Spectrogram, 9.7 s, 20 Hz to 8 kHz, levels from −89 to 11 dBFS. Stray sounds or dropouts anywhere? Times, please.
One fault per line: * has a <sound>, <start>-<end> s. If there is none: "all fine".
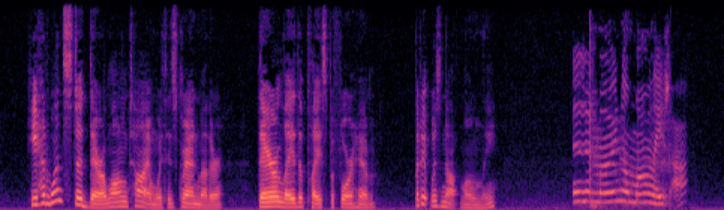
* has a laugh, 7.6-9.2 s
